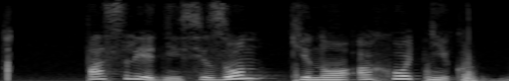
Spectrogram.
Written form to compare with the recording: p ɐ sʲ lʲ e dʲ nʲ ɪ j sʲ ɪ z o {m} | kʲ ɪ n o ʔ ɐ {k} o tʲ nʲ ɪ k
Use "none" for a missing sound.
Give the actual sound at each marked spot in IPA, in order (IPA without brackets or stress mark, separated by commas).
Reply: n, x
